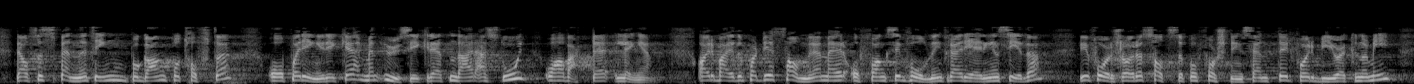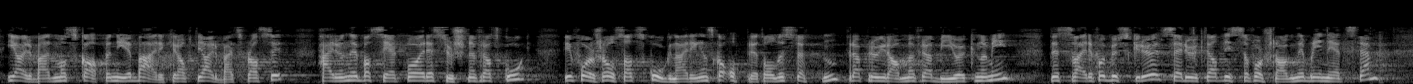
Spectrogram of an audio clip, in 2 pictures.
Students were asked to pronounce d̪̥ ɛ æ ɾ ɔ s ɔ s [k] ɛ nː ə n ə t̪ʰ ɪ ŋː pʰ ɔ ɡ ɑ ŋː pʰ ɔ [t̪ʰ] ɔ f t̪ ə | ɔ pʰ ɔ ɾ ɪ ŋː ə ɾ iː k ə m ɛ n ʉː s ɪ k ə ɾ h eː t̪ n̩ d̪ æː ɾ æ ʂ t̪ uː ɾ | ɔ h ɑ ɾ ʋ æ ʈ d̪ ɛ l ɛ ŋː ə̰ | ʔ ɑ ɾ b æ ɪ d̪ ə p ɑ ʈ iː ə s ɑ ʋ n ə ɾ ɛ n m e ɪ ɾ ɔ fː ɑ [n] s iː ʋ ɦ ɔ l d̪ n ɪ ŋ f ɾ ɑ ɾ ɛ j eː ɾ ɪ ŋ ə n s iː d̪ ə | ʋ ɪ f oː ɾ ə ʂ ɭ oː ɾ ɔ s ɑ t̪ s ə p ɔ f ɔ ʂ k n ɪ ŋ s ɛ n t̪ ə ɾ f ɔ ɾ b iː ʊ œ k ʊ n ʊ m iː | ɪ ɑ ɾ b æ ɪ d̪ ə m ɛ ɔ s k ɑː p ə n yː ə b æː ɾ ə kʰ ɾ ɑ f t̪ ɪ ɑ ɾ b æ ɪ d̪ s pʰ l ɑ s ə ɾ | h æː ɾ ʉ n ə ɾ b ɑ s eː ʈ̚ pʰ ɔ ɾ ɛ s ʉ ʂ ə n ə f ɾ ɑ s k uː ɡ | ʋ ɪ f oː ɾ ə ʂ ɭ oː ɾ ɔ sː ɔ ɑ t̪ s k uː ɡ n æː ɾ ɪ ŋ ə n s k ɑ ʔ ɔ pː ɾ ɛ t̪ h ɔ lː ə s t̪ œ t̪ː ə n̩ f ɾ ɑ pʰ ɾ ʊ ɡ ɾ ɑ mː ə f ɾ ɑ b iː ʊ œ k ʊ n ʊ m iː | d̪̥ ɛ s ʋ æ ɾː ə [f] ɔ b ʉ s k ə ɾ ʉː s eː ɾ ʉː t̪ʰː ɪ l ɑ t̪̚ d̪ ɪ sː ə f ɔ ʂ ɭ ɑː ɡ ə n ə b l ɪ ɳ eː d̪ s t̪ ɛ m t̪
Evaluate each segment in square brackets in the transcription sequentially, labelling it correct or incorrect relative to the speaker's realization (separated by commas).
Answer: incorrect, correct, incorrect, correct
